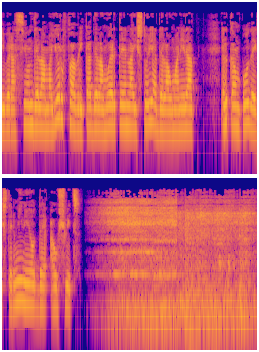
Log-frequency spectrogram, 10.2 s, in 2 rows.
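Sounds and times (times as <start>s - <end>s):
speech: 0.0s - 7.6s
train whistle: 6.8s - 10.2s.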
